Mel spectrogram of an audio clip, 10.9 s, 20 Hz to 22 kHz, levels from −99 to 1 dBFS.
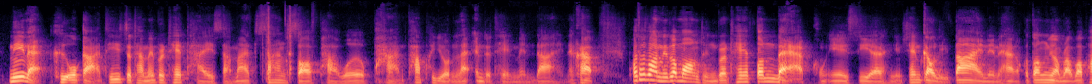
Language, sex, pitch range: Thai, male, 95-125 Hz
